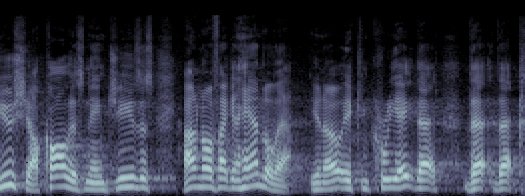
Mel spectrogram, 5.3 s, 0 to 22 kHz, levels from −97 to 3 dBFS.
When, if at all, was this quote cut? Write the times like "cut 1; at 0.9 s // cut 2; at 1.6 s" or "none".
cut 1; at 1.8 s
